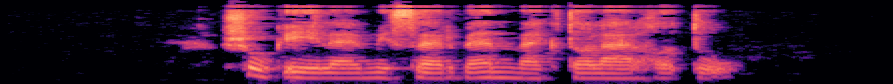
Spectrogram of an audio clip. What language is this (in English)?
Hungarian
